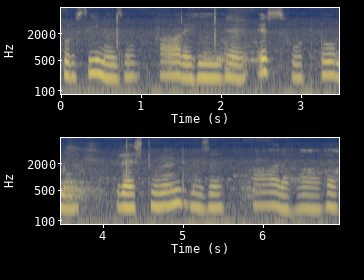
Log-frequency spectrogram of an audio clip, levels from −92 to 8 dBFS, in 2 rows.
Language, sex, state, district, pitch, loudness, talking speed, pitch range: Hindi, female, Madhya Pradesh, Umaria, 210 Hz, -20 LUFS, 110 wpm, 200-225 Hz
